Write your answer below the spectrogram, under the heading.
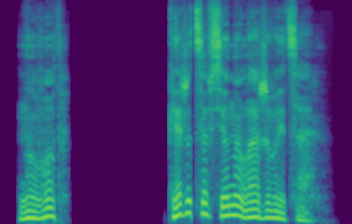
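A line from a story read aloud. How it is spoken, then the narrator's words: Sighing. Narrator (Russian): вздохнул я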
